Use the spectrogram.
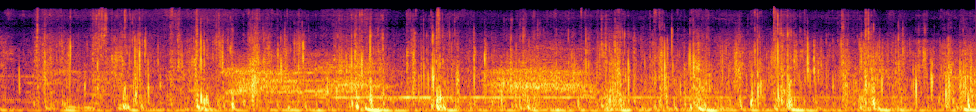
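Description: Steady footsteps walk down a road at an even pace, with faint street noise and construction sounds from across the street in the background.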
